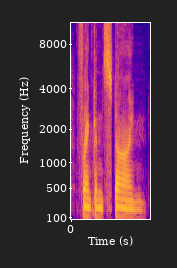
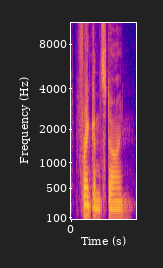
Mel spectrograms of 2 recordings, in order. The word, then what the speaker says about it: Frankenstein: monster that's a tea be careful the English pronunciation is Frankenstein Frankenstein Frankenstein not Stein but Stein self-help guide if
